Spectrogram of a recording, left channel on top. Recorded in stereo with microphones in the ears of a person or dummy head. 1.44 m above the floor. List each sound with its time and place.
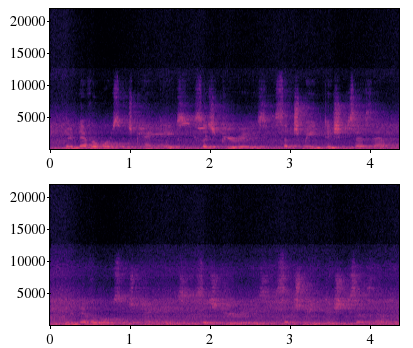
0.2 s a woman speaking: 45° left (ahead or behind), 2.5 m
